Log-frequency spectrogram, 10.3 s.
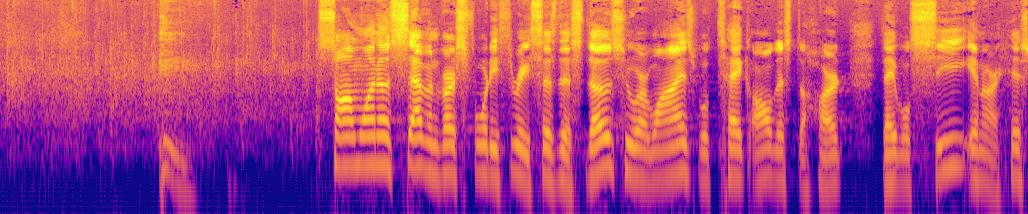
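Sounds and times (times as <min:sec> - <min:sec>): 
audience applause: 0:00.0 - 0:03.2
speech: 0:01.6 - 0:02.0, 0:03.3 - 0:10.2.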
